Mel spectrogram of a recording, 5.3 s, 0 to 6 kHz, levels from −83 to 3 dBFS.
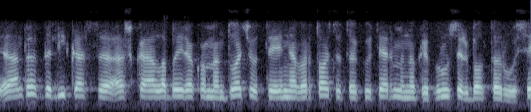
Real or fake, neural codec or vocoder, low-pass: real; none; 5.4 kHz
